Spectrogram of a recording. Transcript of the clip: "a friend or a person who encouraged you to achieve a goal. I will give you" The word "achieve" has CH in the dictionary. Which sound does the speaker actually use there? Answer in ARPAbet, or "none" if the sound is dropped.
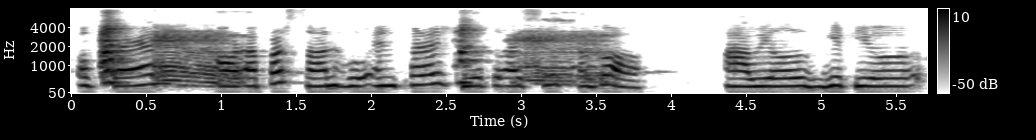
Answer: S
